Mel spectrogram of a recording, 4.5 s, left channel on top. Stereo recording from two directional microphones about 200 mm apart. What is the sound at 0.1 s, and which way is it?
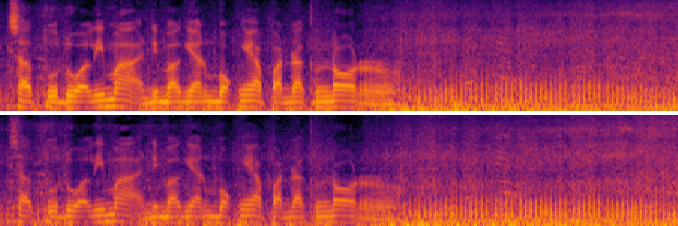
Speech, 20° left (ahead or behind).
